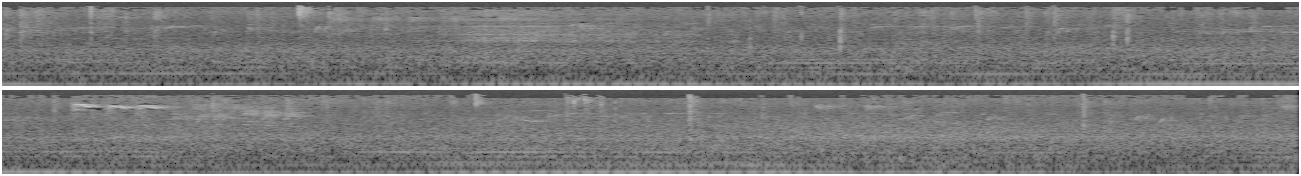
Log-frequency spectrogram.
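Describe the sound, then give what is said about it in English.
Faint, scattered bird chirps over a steady low rumble on a calm morning, with no voices, giving a quiet, still outdoor feel. “Very calm this morning. Lots of bird song.”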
